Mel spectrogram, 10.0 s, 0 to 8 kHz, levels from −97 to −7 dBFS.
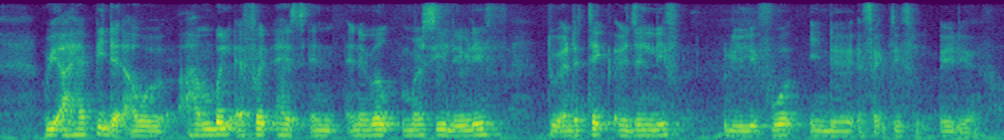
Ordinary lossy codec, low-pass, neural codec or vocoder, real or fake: none; 7.2 kHz; none; real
